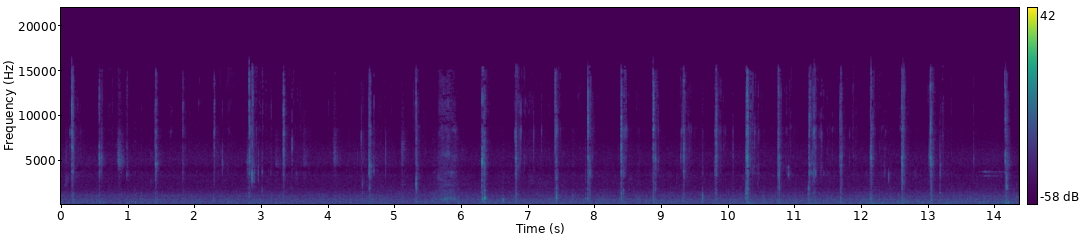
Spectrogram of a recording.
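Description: A person chewing a hand-eaten mouthful of rice and curry close to the microphone, the mouth smacking in a run of short, sharp clicks about two a second.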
